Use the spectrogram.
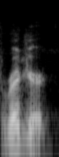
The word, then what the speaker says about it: Rudyard: Right, and I'm pretty sure it's pronounced Rudyard. You just changed it again. No, it's been saying the same way the whole time. Okay. Rudyard Kipling.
